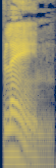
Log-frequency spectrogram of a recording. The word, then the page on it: blame: anglais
